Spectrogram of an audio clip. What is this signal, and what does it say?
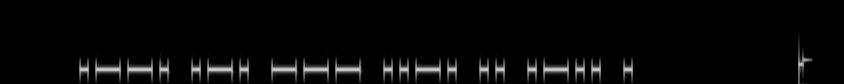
Morse code, heard as a keyed tone, about 15 wpm, 700 Hz. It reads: PROFILE
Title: Seven Letter Words - 15wpm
